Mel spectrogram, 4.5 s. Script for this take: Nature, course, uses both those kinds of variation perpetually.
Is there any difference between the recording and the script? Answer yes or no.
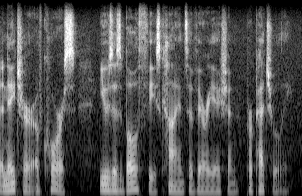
yes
